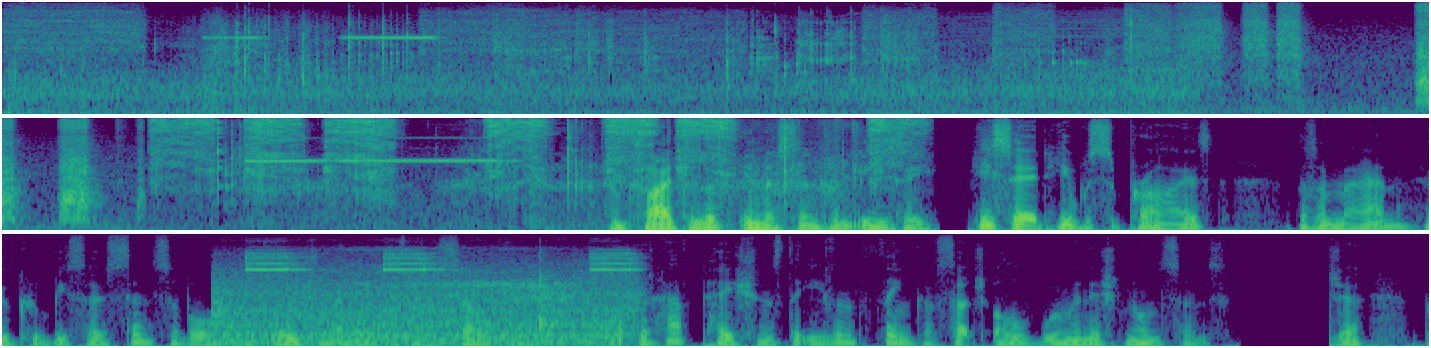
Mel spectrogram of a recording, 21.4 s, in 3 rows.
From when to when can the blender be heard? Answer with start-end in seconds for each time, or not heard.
not heard.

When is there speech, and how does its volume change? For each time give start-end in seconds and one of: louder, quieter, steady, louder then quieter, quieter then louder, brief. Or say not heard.
10.2-21.3 quieter.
